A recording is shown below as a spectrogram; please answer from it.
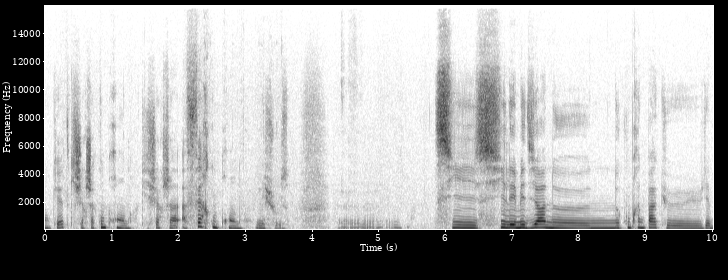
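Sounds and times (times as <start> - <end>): woman speaking: 0.0 - 3.8, 4.4 - 10.0.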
